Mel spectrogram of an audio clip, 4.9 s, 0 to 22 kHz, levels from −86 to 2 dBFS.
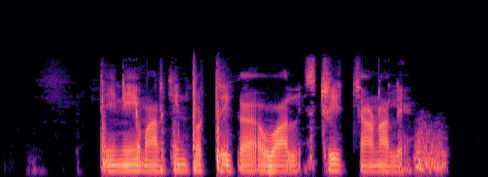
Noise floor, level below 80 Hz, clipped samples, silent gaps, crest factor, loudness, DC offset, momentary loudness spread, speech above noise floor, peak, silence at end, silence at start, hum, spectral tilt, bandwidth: -58 dBFS; -38 dBFS; under 0.1%; none; 18 dB; -18 LUFS; under 0.1%; 8 LU; 40 dB; 0 dBFS; 0.4 s; 1 s; none; -6.5 dB/octave; 7 kHz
